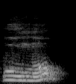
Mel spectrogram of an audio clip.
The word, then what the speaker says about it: humo: Ya, por ejemplo, miren, tienes la palabra humo y sumo. Humo y sumo. Ya. Humo y sumo. Ahora, dense cuenta, como la H no es un fonema, por lo tanto no va a contar.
